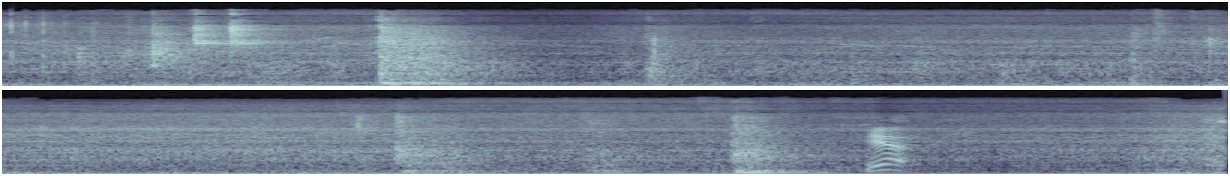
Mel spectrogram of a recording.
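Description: Metal clatters as an aluminum frame is set down on a pile.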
